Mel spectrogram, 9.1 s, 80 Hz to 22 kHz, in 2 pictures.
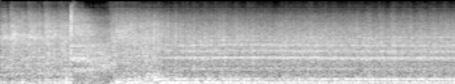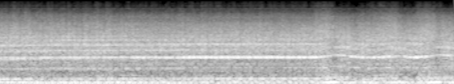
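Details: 1965 Chevy C10 with carbureted drag race 327 V8: catches after brief crank, settles into loud choppy lumpy idle with throttle blips, running strong and even; sounds healthy.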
